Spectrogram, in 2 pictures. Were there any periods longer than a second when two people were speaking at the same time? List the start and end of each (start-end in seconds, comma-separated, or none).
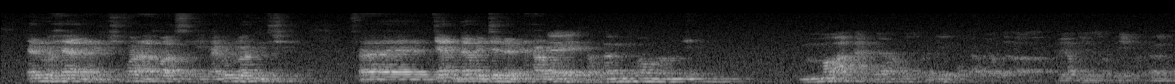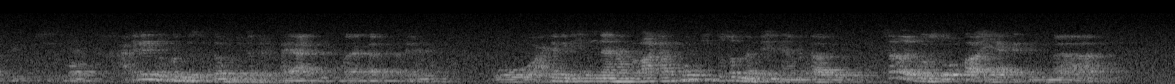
none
